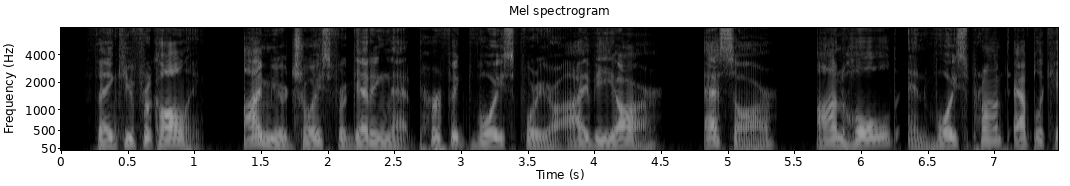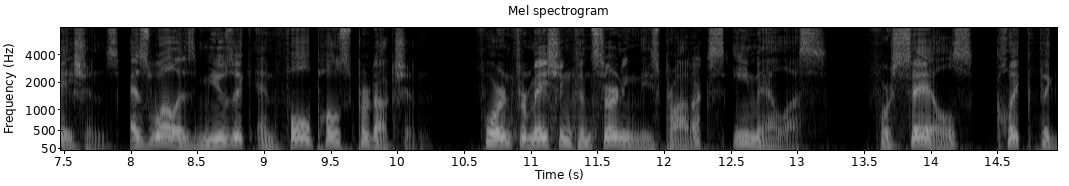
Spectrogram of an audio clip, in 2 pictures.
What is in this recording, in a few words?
Voice Sample, male voice talent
